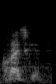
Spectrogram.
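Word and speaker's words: Cresgyth: is um well i'll i'll spell it c-r-e-s-g-y-t-h kresget what's that local that's his phonetic interpretation of the name the people here use fair enough if that's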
